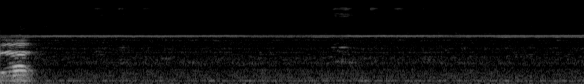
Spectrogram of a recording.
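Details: Valve grinder refacing a valve face with lubricant flowing, stone run back and forth: steady high, thin squeal holding evenly as the wheel works across the valve face; normal grinding.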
